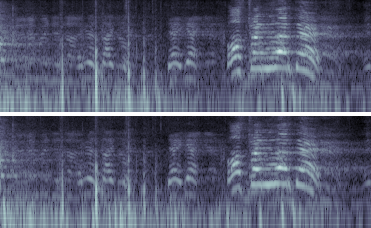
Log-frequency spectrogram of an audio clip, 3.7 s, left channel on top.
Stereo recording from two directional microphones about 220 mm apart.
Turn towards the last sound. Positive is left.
turn(degrees=50)  # may be behind; listen again after turning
